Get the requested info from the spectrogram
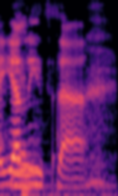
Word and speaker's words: Yalitza: Is that how you pronounce it? – Yeah, Yalitza.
